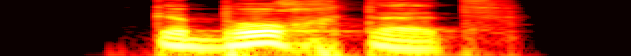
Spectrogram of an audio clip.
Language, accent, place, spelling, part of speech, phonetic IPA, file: German, Germany, Berlin, gebuchtet, adjective, [ɡəˈbuxtət], De-gebuchtet.ogg
- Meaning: bayed (having bays)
